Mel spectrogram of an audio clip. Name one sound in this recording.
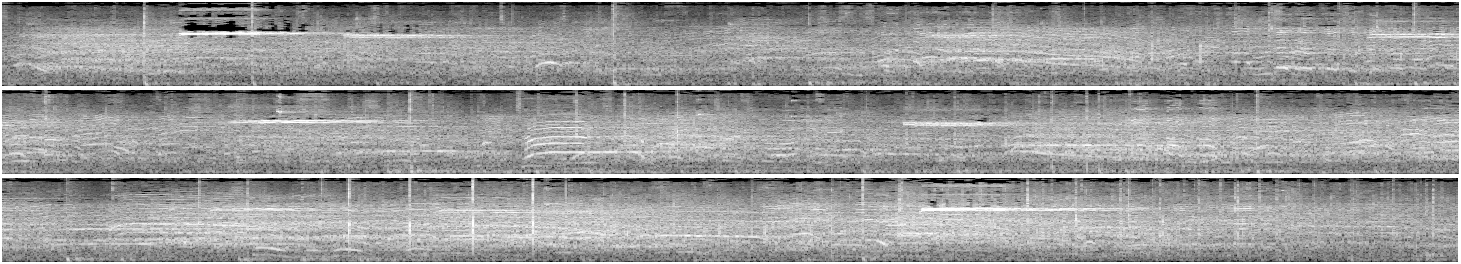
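A crowd of spectators chatters and cheers throughout in a large echoing hall.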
